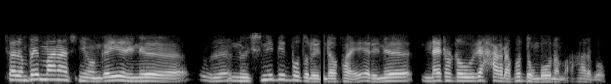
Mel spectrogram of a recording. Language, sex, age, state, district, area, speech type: Bodo, male, 18-30, Assam, Baksa, rural, conversation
